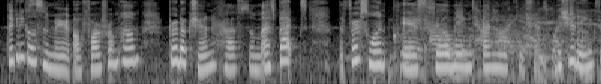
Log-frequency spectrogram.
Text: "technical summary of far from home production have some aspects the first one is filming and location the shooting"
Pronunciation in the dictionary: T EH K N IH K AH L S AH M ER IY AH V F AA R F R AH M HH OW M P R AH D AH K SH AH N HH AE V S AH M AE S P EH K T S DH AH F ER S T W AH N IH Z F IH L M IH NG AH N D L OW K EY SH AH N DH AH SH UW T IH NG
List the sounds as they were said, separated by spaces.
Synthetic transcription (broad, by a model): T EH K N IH K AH L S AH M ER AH F AA R F R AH M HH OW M P R AH D AH K SH AH N HH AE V S AH M AE S P EH K T S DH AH F ER S T W AH N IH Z F IH L M IH NG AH N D L OW K EY SH AH N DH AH SH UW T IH NG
